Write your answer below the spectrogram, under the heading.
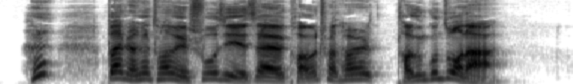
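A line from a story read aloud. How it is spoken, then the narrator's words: Cheeky, grinning. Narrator (Chinese): 杜飞嬉皮笑脸的说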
